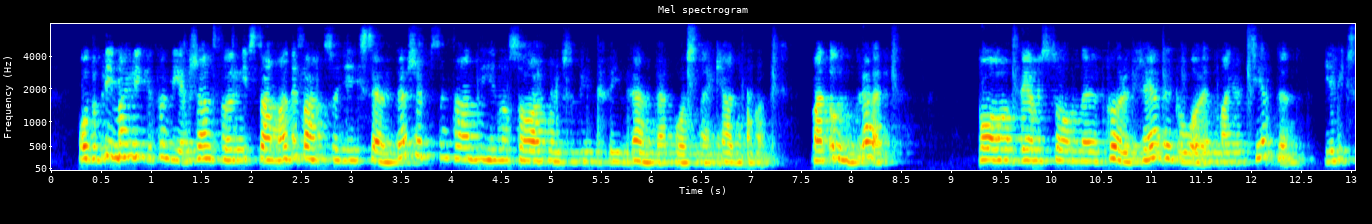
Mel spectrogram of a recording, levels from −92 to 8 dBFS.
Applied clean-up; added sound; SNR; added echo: neural mask model DeepFilterNet 3.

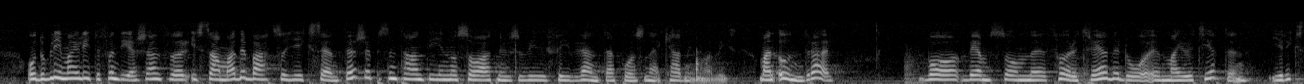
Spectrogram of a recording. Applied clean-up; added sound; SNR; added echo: none; none; none; none.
